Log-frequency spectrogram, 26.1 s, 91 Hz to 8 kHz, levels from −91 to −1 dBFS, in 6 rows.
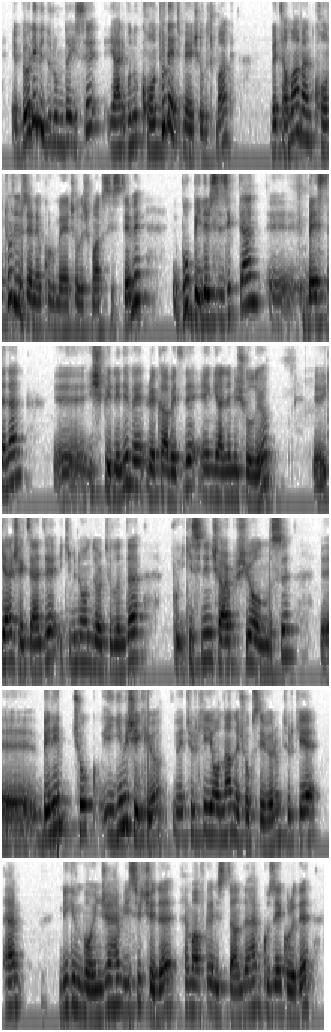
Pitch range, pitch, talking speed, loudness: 145-200 Hz, 165 Hz, 125 wpm, -14 LUFS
